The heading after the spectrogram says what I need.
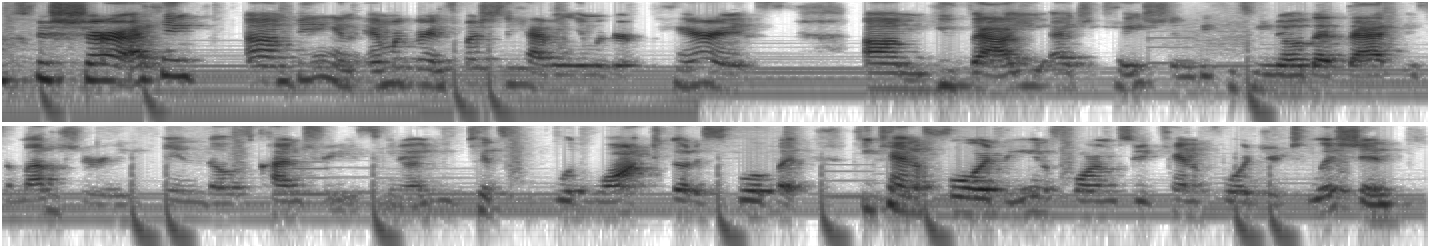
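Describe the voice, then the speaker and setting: A young Haitian woman with a notably low, slightly bright voice answers questions as an interview guest. She's measured and reflective, pausing on "um" while she gathers her thoughts, with faint music underneath.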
